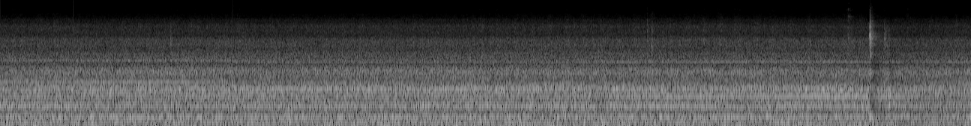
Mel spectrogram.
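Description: Steady industrial machinery hum with several constant tones and fan-like noise, and one sharp click near the end.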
